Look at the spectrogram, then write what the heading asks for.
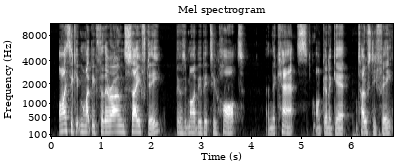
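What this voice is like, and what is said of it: Put-on Australian accent, sounds Cypriot. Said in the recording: “Why are you doing a Cypriot accent again? ... No, this is my Australian accent.”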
